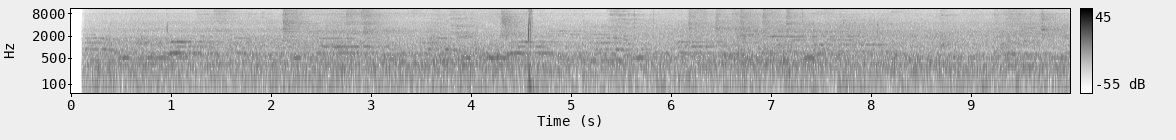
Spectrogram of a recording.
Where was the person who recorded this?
in a restaurant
